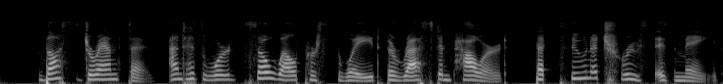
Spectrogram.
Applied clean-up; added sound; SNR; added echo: none; none; none; none.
